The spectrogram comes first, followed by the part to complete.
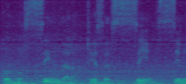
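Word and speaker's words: سين: Scene scene উচ্চারণটা হবে জিহ্বার আগা সামনের উপরের দুই দাঁতের ফ্যাট এবং আগা হইতে উচ্চারণটা হয়, যেমন কি সিন সিন সিন সিন, ঠিক আছে।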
